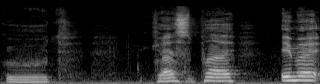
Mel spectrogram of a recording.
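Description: An actor playing a timid, childlike young foundling in a radio play, speaking in broken, halting single words. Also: male voice, fairly high pitch, expressive, exaggerated voice. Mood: wondering, halting. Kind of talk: German radio play acting.

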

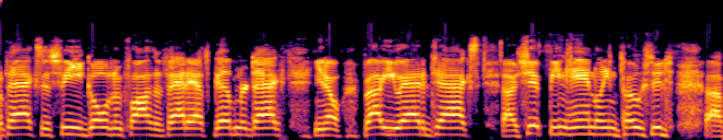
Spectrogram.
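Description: A man hosting a comedy radio show in a rambling, ad-libbed monologue with mock sales pitches, folksy and jokey, chuckling at himself. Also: clear, resonant tone, no room sound, dull audio.

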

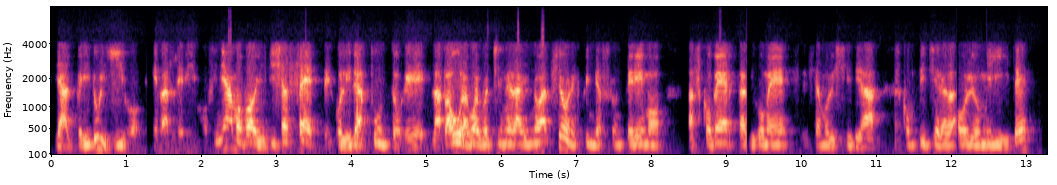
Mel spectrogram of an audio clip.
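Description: A man, a festival curator, answering interview questions on a radio program in a relaxed, meandering way. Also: fairly low pitch, husky, rough recording. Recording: radio broadcast.

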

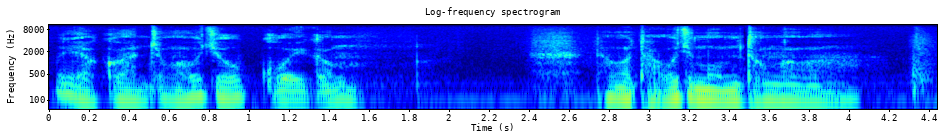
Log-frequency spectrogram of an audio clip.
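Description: A man's voice: deep voice, steady tone, fairly quick, dark tone, husky. An actor playing a bewildered injured man in a Cantonese radio drama, groaning and protesting with a Hong Kong accent. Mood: weary, insistent. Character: bewildered injured man insisting on his own identity.

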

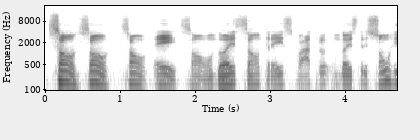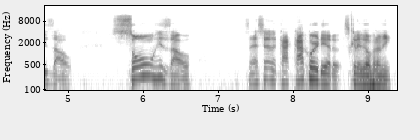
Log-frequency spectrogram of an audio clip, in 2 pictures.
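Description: Man, extremely sharp bright voice, mic test, slight ambient noise. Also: medium pitch, lively intonation, slow pace. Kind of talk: repetitive sound check.

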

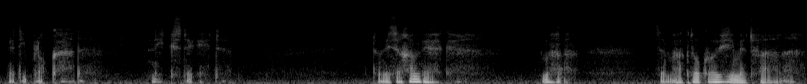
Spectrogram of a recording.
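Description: A woman's voice: extremely low pitch, unhurried, gravelly, pauses often, whispered, full character voice. An actress playing a frail old woman in hospital in a radio drama, hesitant and murmuring, repeating herself. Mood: reminiscing. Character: frail old woman hospital patient, wandering memories, grateful, fretful. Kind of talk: naturalistic radio drama acting. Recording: noisy, muffled old radio recording.

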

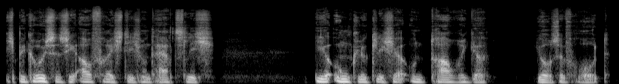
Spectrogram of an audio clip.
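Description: A man's voice: fairly low pitch, steady tone, measured pace, breathy edge, no room sound, studio quality, heavily acted. An actor playing a despairing, formal writer in his thirties, reading a letter aloud in a radio play. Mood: despairing, sad. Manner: formal, weighed down by misery.

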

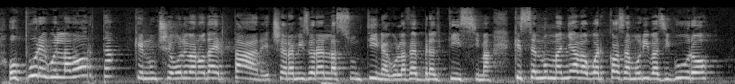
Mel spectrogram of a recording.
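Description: A woman's voice: high voice, quick pace, few pauses, fairly bright tone, a little hiss or hum. An actress playing a feisty, tomboyish young partisan courier, telling her story straight to listeners in a chatty, colloquial Roman accent. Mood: animated. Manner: colloquial, brash, chatty, directly addressing listeners. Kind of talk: theatrical monologue in dialect, storytelling to listeners.

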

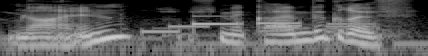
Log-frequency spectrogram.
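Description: Very deep, creaky bar madam. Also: female voice, sing-song, slow, loud music behind the voice, full character voice. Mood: wary, coy. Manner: drawling, coy, sales-minded coaxing. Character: plump, suspicious, coaxing madam of a seedy bar.

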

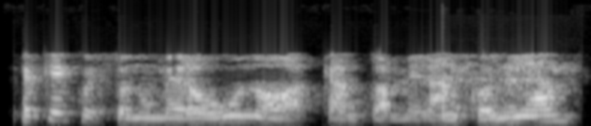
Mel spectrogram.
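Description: A man's voice: medium pitch, fairly quick, breathy edge, narrow, tinny audio. A man presenting and asking short questions in a radio theatre interview.

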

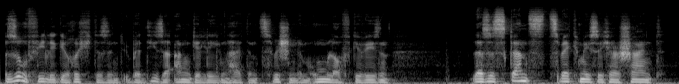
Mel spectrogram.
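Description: Low-pitched, measured gentleman narrator. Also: husky. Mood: measured, earnest. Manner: deliberate, formal. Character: Doctor Watson as measured, earnest male storyteller. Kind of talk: scripted first-person narration in a radio play.

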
